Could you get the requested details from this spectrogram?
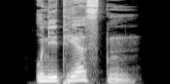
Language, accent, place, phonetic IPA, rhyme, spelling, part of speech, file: German, Germany, Berlin, [uniˈtɛːɐ̯stn̩], -ɛːɐ̯stn̩, unitärsten, adjective, De-unitärsten.ogg
- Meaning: 1. superlative degree of unitär 2. inflection of unitär: strong genitive masculine/neuter singular superlative degree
